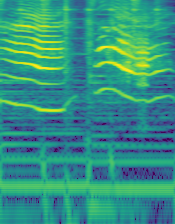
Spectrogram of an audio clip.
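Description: Two drawn-out meows from a cat that was stepped on while sleeping, the first high and slowly falling, the second rising then falling, over a low steady hum.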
